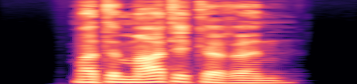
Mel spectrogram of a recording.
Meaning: mathematician (female)
- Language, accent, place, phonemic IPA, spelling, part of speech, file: German, Germany, Berlin, /matəˈmaːtikɐʁɪn/, Mathematikerin, noun, De-Mathematikerin.ogg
